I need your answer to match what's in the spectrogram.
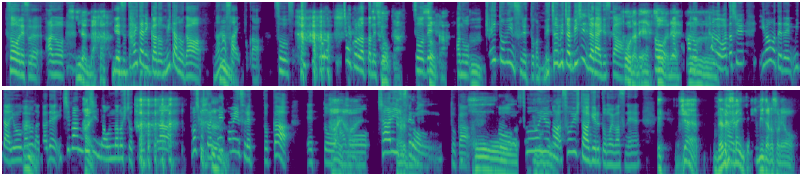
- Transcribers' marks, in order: chuckle; distorted speech; laugh; laugh
- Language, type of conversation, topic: Japanese, unstructured, 好きな映画のジャンルは何ですか？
